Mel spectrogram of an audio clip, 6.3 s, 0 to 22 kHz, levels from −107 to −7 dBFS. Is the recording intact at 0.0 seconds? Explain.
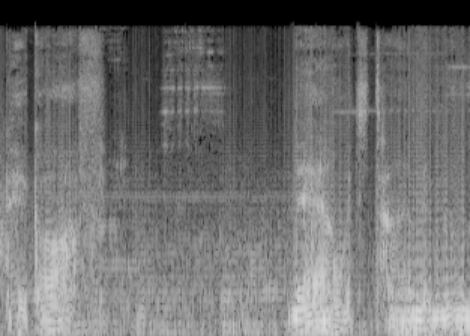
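No. A block size mismatch (padded) runs through the whole clip, including 0.0 s. Short blocks, consistent with 256 samples, are zero-filled to a larger read size, causing a 91.9 Hz buzz and slowing the audio to 0.533 times normal speed at roughly normal pitch.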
